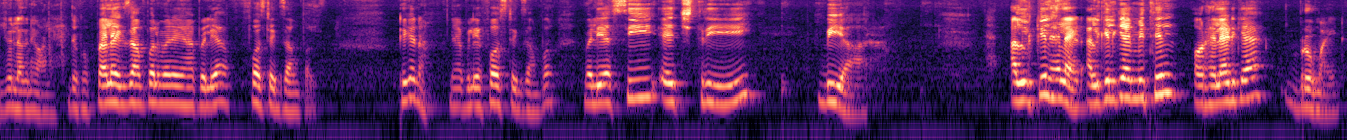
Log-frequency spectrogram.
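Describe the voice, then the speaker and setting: A man teaching chemistry in an exam-prep lecture, repeating key slowly and checking in with his students. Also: on the high side, expressive, mellow. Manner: repeats key words slowly, counts aloud, checks in with the listener.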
